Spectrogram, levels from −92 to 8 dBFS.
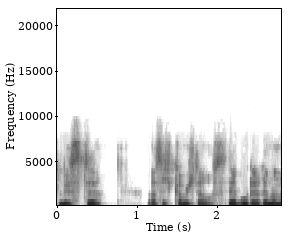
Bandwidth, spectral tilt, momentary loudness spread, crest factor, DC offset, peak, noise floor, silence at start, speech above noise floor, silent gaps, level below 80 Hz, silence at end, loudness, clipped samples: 8 kHz; -6.5 dB/octave; 13 LU; 16 dB; under 0.1%; -2 dBFS; -59 dBFS; 0.05 s; 42 dB; none; -64 dBFS; 0 s; -18 LUFS; under 0.1%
